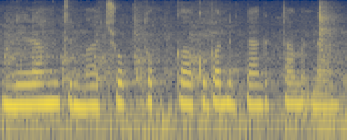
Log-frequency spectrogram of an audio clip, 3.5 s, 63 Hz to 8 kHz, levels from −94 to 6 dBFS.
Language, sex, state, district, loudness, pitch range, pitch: Garo, female, Meghalaya, South Garo Hills, -13 LUFS, 205-225 Hz, 220 Hz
